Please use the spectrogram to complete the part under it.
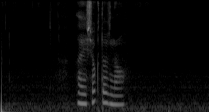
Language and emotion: Russian, neutral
